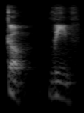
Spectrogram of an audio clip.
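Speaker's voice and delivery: crisp, controlled order at normal pitch; precise command. Retold or imitated. Sub correcting how they told students to go, precise command. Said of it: "I was much more expl-, uh, precise".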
